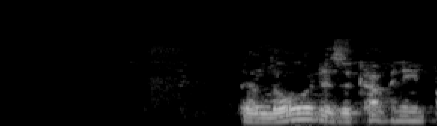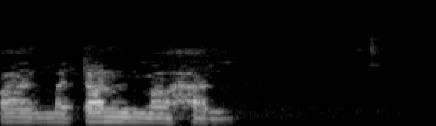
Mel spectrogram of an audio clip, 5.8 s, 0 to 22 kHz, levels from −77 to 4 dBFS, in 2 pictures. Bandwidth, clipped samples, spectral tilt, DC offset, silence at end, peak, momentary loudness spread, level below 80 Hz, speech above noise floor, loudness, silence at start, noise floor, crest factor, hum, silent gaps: 7.2 kHz; under 0.1%; -8 dB/octave; under 0.1%; 1.4 s; -8 dBFS; 10 LU; -66 dBFS; 43 dB; -27 LUFS; 1.6 s; -69 dBFS; 22 dB; none; none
